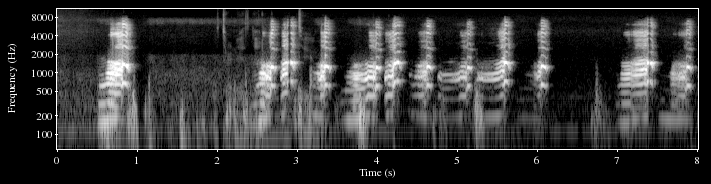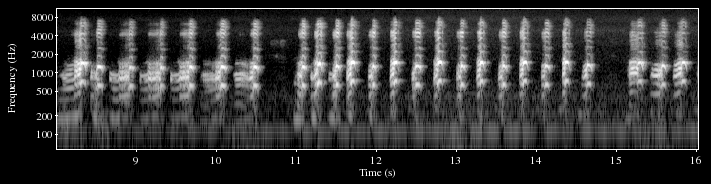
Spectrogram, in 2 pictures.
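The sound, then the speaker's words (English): A pair of geese honk repeatedly and loudly as they come in during a goose hunt, in rapid overlapping bursts with brief pauses, building into a steady rhythmic series of calls near the end. “If there's a pair of geese, so.”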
